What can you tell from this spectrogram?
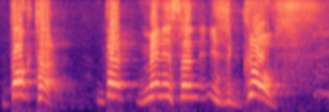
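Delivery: loud disgusted shout; retold shout. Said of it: "and he shouted".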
